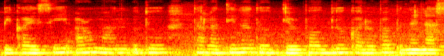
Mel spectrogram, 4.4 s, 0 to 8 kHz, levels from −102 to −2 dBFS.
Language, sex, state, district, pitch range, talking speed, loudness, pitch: Nagamese, female, Nagaland, Dimapur, 185-200 Hz, 200 wpm, -15 LUFS, 195 Hz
